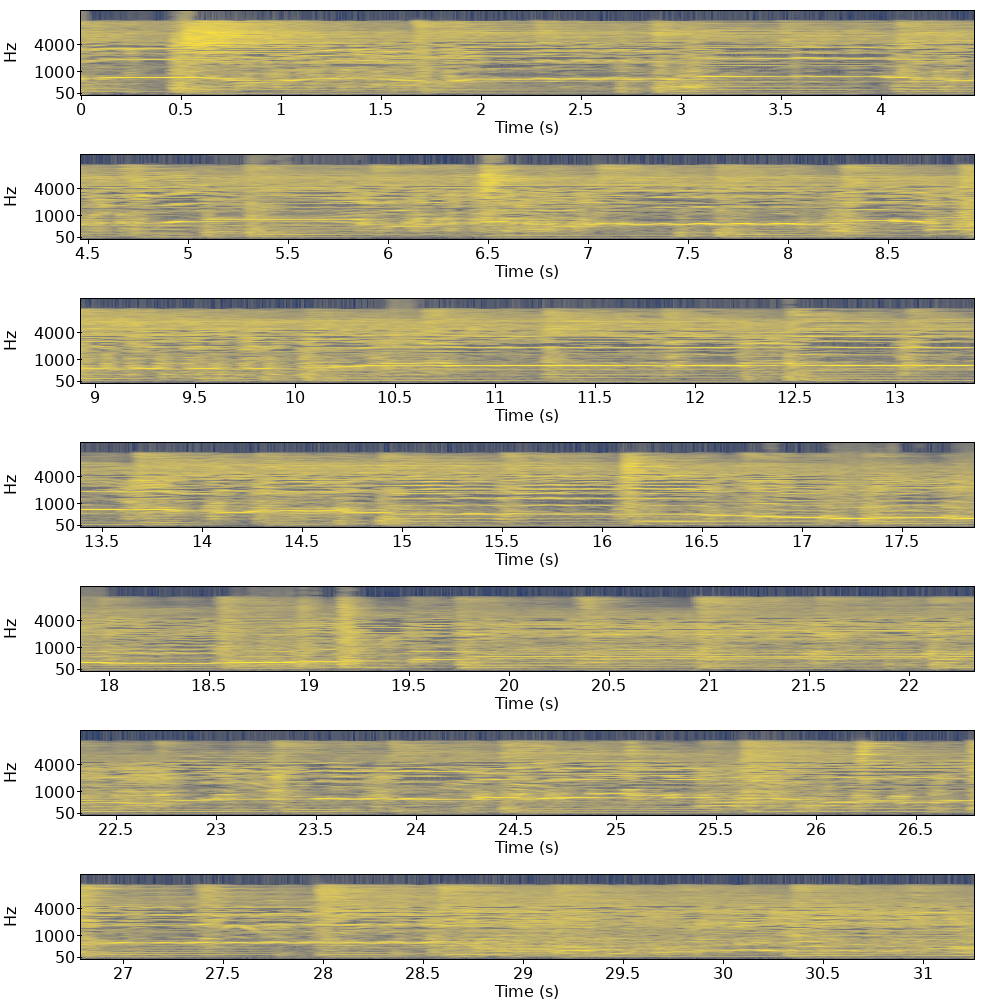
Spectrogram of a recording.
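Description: Electric guitar playing an instrumental rock-blues lead, a single-note melody with bends, over bass and drums. A little past halfway the lead slides down into a low run and climbs back up.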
